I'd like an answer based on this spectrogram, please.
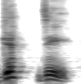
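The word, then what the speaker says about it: גדי: This is the word gdi, and that is called a shva, and it indicates, in many cases, a little half vowel.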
